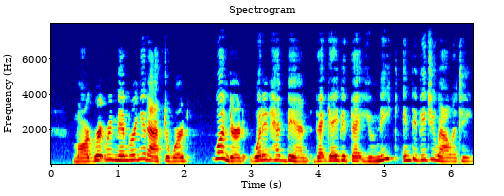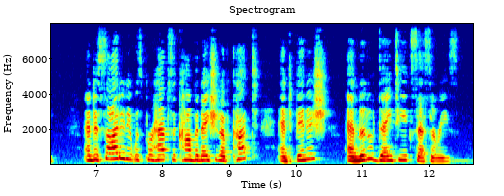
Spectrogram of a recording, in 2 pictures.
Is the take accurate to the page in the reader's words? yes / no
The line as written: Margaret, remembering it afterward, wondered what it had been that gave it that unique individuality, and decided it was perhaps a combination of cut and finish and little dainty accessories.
yes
